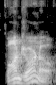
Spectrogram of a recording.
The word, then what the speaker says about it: Buongiorno: Buongiorno, in the words of Brad Pitt. That is the correct pronunciation.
